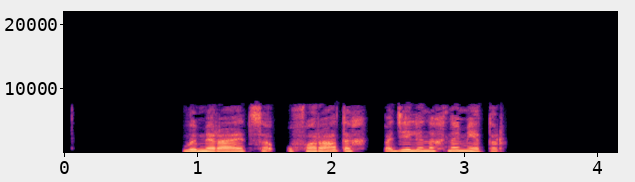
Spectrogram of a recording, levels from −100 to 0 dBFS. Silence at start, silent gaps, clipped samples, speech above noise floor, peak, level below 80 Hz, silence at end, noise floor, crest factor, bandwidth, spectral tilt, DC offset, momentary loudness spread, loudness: 0.9 s; 1.58-1.67 s, 2.28-2.40 s; under 0.1%; over 70 dB; -4 dBFS; -64 dBFS; 0.85 s; under -90 dBFS; 18 dB; 7.8 kHz; -4 dB/octave; under 0.1%; 8 LU; -20 LUFS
